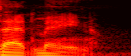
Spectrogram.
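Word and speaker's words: Atmane: Saturday was on Terance Atman. Terance Atman or in English we say Terrence at Maine. Yep. That's how that's how it looks phonetically for us uh us Americans.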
